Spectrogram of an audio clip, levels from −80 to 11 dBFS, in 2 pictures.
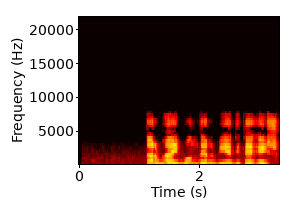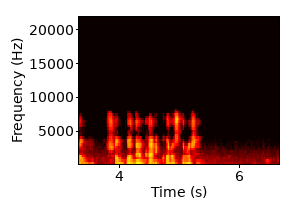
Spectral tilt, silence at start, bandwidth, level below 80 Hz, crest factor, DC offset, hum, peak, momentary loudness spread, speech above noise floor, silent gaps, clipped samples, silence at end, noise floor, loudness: -2.5 dB/octave; 1.1 s; 8 kHz; -64 dBFS; 20 dB; under 0.1%; none; -2 dBFS; 9 LU; 39 dB; none; under 0.1%; 1.3 s; -60 dBFS; -19 LUFS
